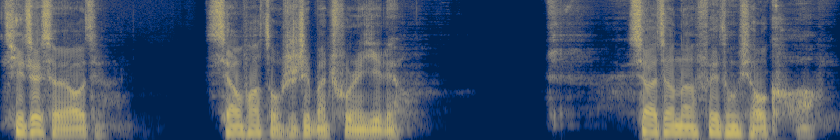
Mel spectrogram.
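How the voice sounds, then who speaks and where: An actor playing an indulgent, commanding emperor in a costume drama, with stately, measured speech and a husky voice. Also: male voice, lowish voice, lively intonation, lightly acted. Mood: indulgent, amused. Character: indulgent, commanding emperor devoted to his consort.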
